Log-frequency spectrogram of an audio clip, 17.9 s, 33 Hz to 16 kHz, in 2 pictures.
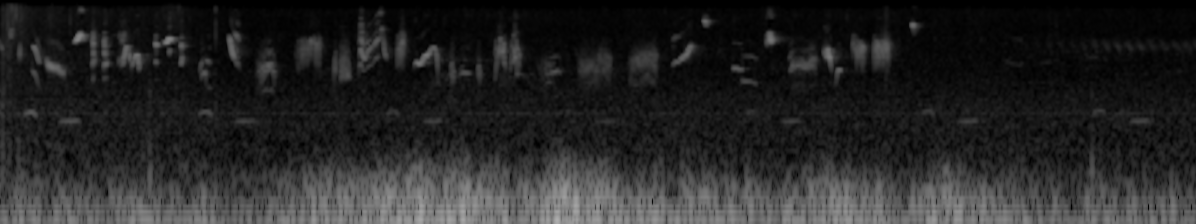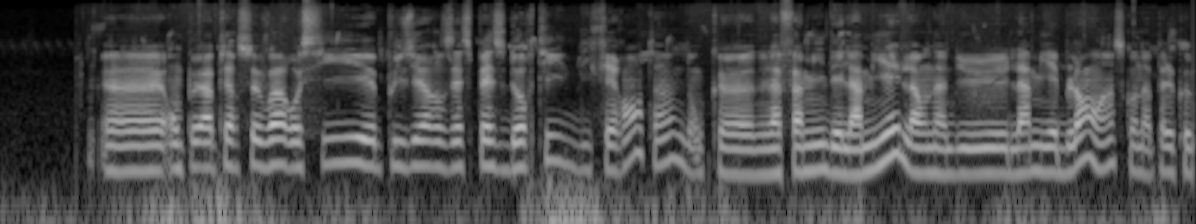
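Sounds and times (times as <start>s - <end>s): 
small birds chirping in a hedgerow: 0.0s - 7.0s, 7.6s - 17.9s
low outdoor rumble: 9.6s - 17.9s
speech: 9.8s - 17.9s.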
